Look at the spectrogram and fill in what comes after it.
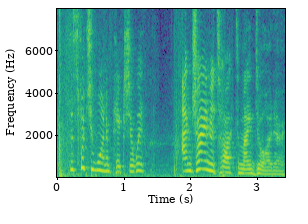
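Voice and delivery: irritated, curt, sharp snap, very loud. Someone talking to their daughter rebuffs a stranger's photo request, irritated and sharp. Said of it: "you don't have to use that tone with me".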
